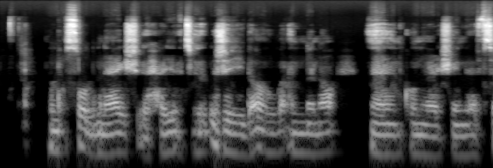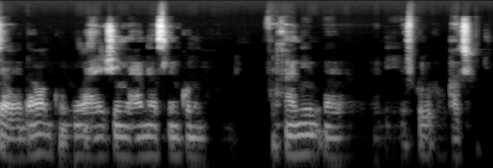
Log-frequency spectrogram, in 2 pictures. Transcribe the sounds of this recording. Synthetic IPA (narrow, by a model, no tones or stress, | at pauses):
ʔəlmɑqsˤud̪ˤmənʕijʃħajæt̪ʒæjːəd̪ahʊwːʔənːnæ | nkʰunuʕiʃinfi̥saʕd̪ankṵnuʕijʃinmaʕanːæslinkunum | fəlxænin | lifkʊlʔqɑt̪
